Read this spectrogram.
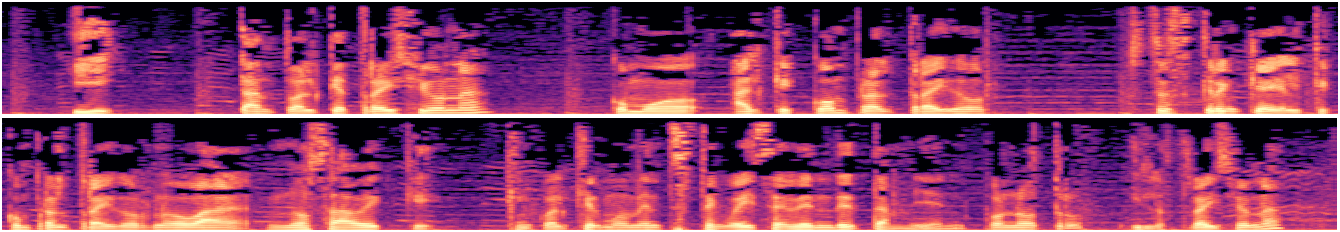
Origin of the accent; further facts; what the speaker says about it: Mexico; como mexicanos, con las características muy remarcadas que tenemos, por nuestra idiosincrasia tan singular, ¿no?, como mexicanos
